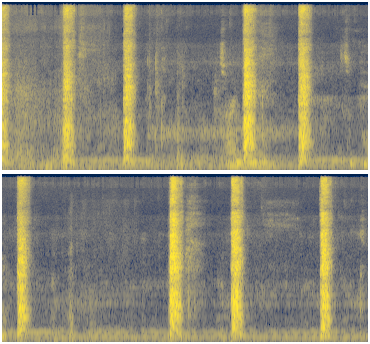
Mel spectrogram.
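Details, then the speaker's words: Cat's cough-like hacking bout: about eight sharp, short, hissing hacks at irregular intervals; owner unsure what it is, vet visit planned. "You okay? You done hacking?"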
